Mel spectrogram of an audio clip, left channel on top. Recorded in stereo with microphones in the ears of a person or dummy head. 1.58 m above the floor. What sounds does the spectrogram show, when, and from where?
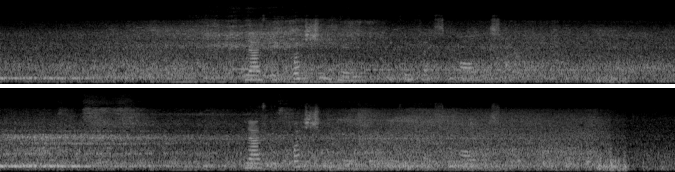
2.4 s a woman speaking: 10° right (ahead or behind), 0.9 m; by 5.4 s 20° left (ahead or behind), 3 m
